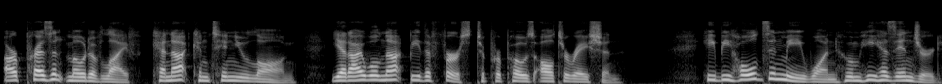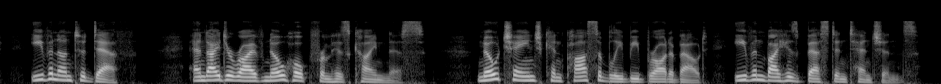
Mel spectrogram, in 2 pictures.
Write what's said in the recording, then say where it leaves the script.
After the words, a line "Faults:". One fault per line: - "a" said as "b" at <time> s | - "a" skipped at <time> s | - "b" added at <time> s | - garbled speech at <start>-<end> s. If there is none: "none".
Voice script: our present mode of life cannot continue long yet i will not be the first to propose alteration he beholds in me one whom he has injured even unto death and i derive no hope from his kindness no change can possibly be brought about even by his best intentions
our present mode of life cannot continue long yet i will not be the first to propose alteration he beholds in me one whom he has injured even unto death and i derive no hope from his kindness no change can possibly be brought about even by his best intentions
Faults:
none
